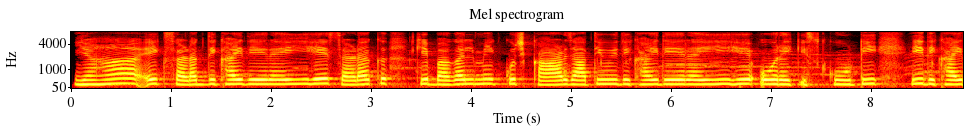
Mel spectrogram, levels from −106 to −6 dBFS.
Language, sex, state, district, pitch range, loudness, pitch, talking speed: Hindi, female, Maharashtra, Sindhudurg, 225-245 Hz, -24 LUFS, 235 Hz, 160 wpm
